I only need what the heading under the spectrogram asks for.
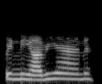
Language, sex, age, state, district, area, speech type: Dogri, male, 18-30, Jammu and Kashmir, Samba, rural, conversation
